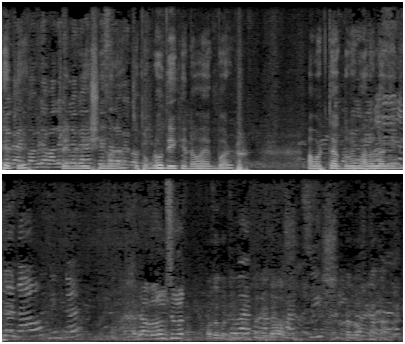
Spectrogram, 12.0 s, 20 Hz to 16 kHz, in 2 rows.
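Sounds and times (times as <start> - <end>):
people talking: 0.0 - 3.7, 4.6 - 6.6.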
